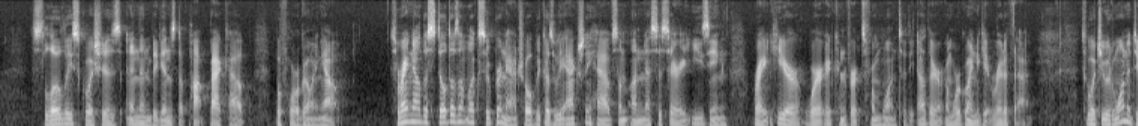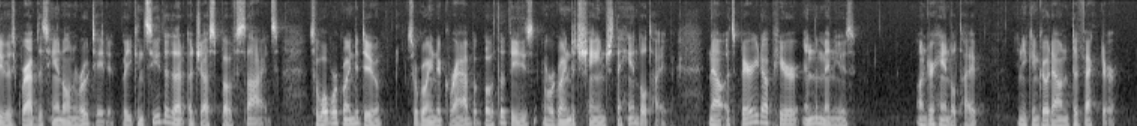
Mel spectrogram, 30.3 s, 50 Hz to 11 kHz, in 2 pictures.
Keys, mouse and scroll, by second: 4.9 ctrl+z, 4.9 a, 5.2-9.7 drag, 15.1 click, 15.7 r, 20.3 click, 21.6 shift+click, 25.4-28.5 drag.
